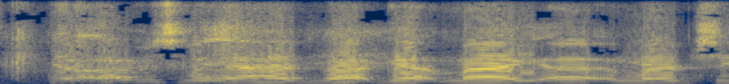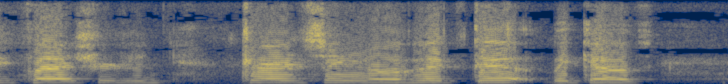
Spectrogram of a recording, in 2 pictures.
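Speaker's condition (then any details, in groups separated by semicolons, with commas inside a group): Cerebral palsy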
